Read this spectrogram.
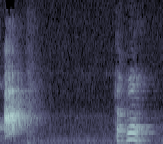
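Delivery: ordinary delivery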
